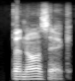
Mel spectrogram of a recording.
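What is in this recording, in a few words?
"banausic", American English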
